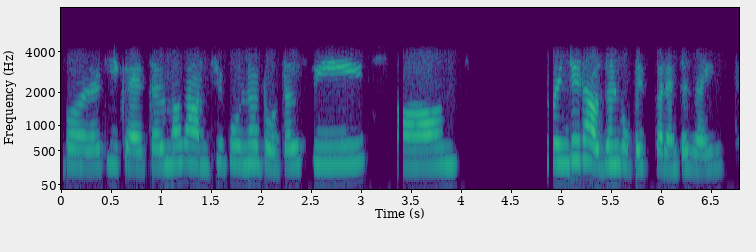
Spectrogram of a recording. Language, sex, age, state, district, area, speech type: Marathi, female, 18-30, Maharashtra, Nagpur, urban, conversation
